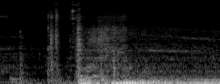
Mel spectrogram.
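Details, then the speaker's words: 1978 Chevy Nova budget restoration after brake, shock, wheel-bearing work and an oil change and lube. Brief cranking, then the engine catches at once into a deep, even rumble: a healthy start. "starts right up, sounds good. Sounds pretty good."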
